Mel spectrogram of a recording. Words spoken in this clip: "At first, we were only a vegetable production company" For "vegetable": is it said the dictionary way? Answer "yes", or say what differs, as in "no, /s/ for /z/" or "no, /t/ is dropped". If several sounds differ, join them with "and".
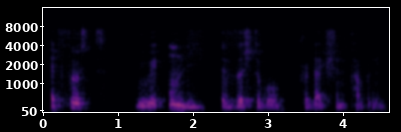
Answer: yes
